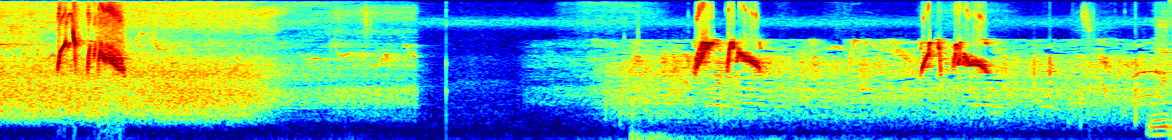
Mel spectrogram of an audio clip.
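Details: Willow Flycatcher (Empidonax traillii), a rarer migrant Empidonax at Sonso Lagoon near Buga, Valle del Cauca, Colombia, gives three short, sneezy, buzzy high phrases about two seconds apart over steady broad hiss and low rumble.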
